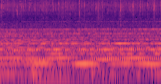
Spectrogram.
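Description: Slow ambient meditation music of long held tones over a low drone, with a soft steady patter of rain sounds mixed in.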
